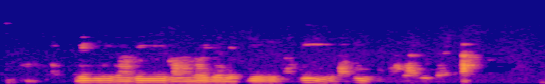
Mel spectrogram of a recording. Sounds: Sigh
